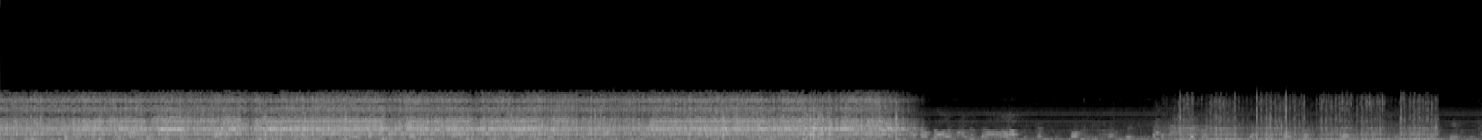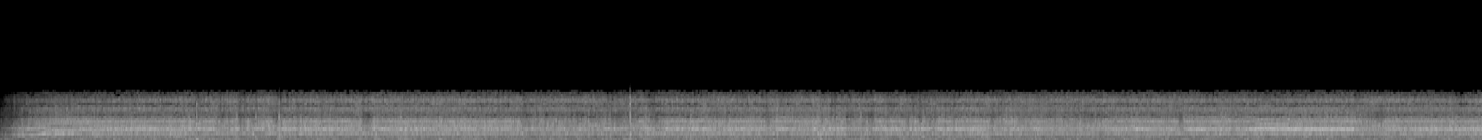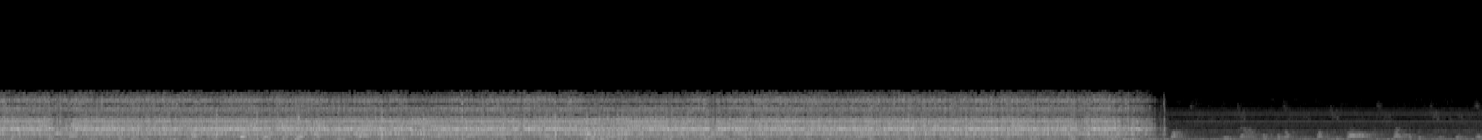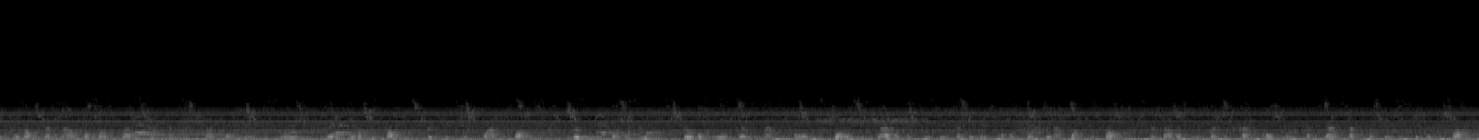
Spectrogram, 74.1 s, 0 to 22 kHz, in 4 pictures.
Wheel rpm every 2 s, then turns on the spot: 160, 160, 160, 160, 160, 100, 0, 10, 20, 80, 160, 160, 160, 160, 160, 160, 160, 160, 160, 160, 160, 160, 160, 160, 160, 110, 0, 0, 0, 0, 0, 0, 0, 0, 0, 0, 0.
14-18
